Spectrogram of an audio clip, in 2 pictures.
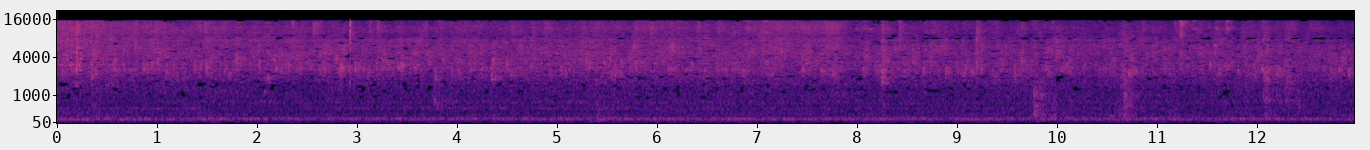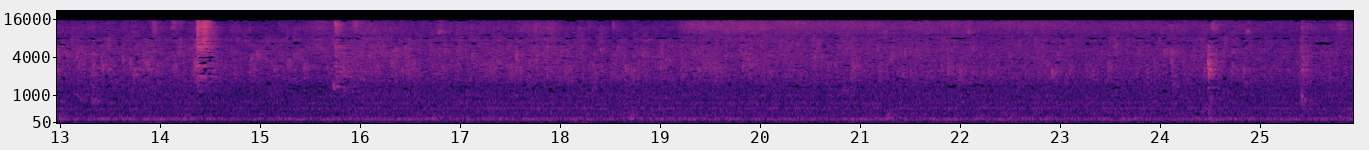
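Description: Stuffed brinjals frying in hot oil in a kadai: a steady sizzling hiss over a low steady hum, with a few sharp clicks of a ladle against the pan.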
